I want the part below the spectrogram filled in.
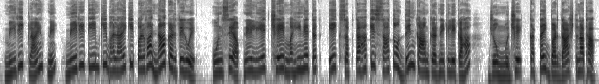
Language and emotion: Hindi, angry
